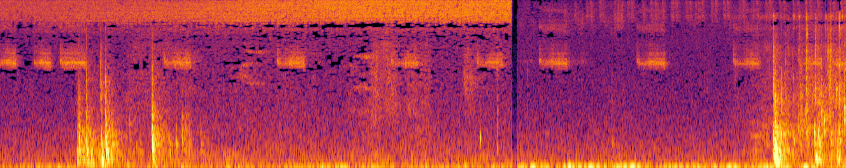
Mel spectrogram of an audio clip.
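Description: Faint cricket-like chirps repeating about twice a second, with a few soft knocks and, near the end, soft splashes of a hand moving in soapy water.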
